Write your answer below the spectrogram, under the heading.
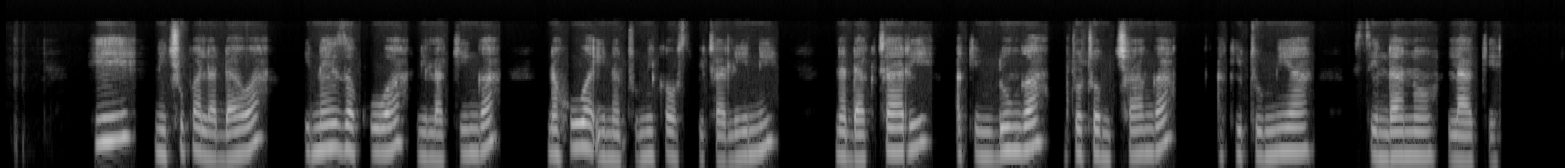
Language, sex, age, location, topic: Swahili, female, 50+, Kisumu, health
